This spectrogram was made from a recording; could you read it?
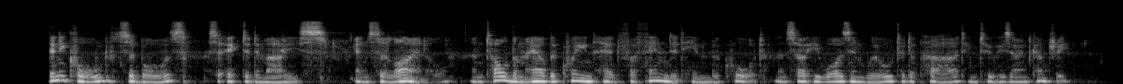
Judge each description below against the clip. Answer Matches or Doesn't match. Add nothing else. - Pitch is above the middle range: Doesn't match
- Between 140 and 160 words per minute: Doesn't match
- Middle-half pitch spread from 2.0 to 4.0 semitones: Matches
